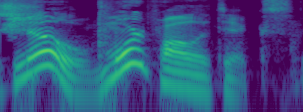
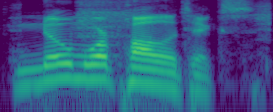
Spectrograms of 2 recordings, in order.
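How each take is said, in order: First: It is said with a pause after no. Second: It is said without a pause after no.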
